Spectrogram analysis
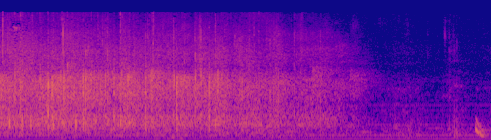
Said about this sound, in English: Yeah, give her a clap.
